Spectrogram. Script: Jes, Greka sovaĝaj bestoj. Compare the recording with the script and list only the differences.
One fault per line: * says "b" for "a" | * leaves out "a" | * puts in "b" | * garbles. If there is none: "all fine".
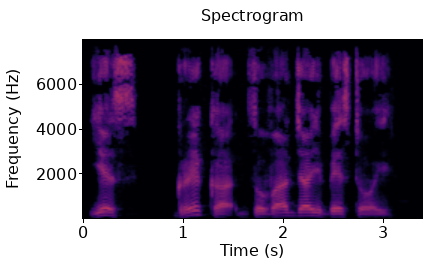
all fine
